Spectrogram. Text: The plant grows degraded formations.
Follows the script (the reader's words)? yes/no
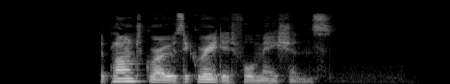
yes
